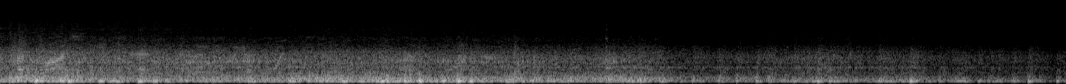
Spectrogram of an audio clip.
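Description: Rocket engines roar steadily with a deep rumble, fading somewhat toward the end.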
